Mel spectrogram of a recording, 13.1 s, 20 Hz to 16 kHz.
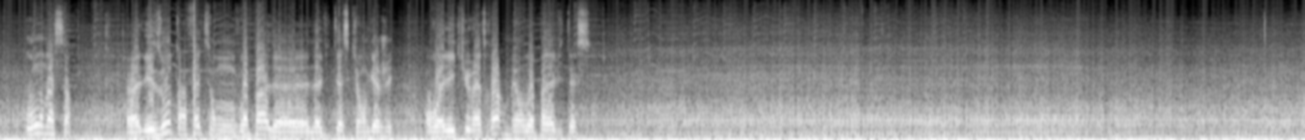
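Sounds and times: wind and road noise: 0:00.0 - 0:13.0
motorcycle engine running: 0:04.0 - 0:13.0.

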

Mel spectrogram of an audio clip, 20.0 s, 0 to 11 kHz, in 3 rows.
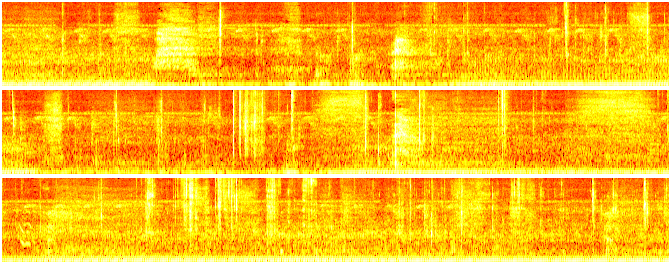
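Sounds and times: roasted duck skin crackling: 0:14.7 - 0:19.9.

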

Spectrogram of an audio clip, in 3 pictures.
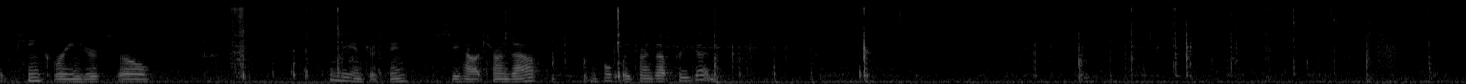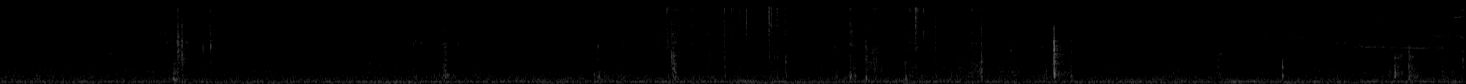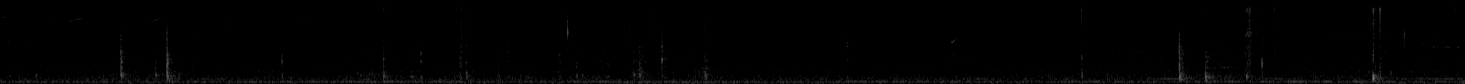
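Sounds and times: tape being handled: 0:01.5 - 0:09.3, 0:10.1 - 0:14.7, 0:16.2 - 0:25.6, 0:26.8 - 0:38.0, 0:38.8 - 0:43.9.

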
